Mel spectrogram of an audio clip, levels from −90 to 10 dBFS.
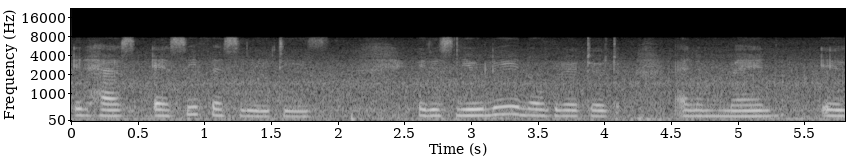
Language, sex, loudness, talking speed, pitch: English, female, -17 LUFS, 135 wpm, 200 Hz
